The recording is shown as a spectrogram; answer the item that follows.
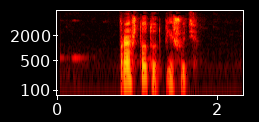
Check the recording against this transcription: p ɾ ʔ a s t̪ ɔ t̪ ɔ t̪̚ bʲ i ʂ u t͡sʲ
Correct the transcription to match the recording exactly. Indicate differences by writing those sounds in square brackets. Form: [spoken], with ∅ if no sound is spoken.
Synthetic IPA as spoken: p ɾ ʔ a [ʂ] t̪ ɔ t̪ [u] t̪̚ [pʲ] i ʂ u t͡sʲ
